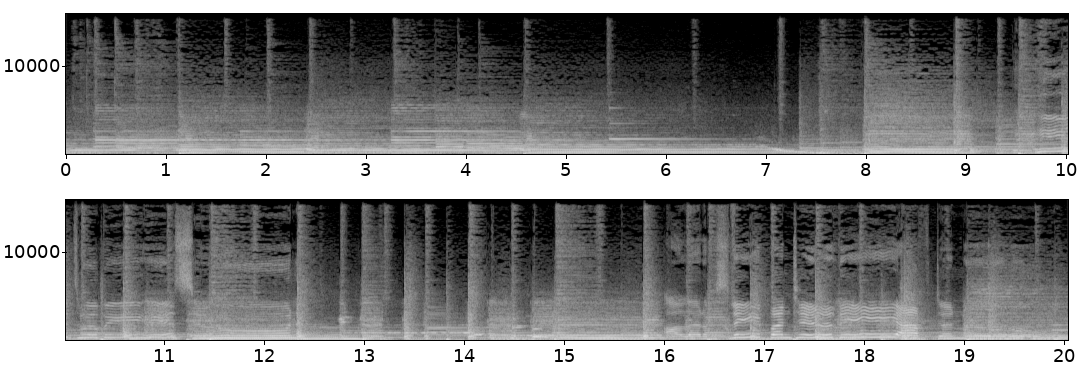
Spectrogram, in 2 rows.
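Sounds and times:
live rock band playing: 0:00.0 - 0:20.0
person singing: 0:09.5 - 0:13.3, 0:16.0 - 0:20.0.

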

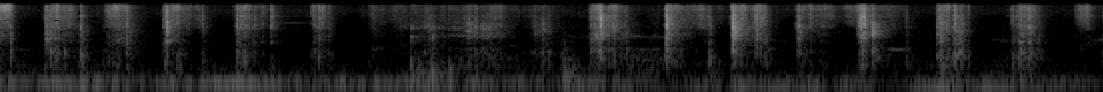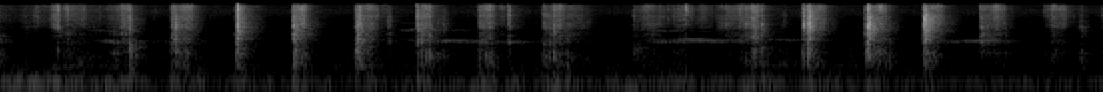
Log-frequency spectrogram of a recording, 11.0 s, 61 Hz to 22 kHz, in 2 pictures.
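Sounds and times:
cards being shuffled: 0:00.2 - 0:11.0.

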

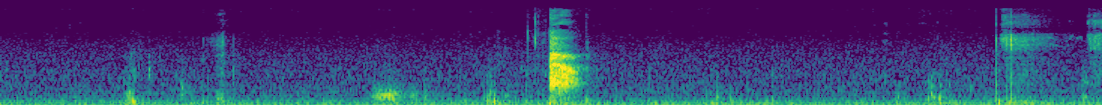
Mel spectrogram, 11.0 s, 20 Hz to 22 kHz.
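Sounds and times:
soft swallow: 0:05.4 - 0:06.0.

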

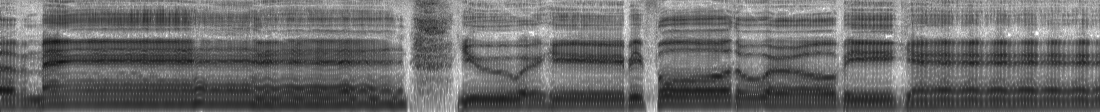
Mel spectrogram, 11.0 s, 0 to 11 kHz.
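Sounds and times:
man singing a hymn a cappella: 0:00.0 - 0:11.0
singer breathing: 0:04.0 - 0:04.6.

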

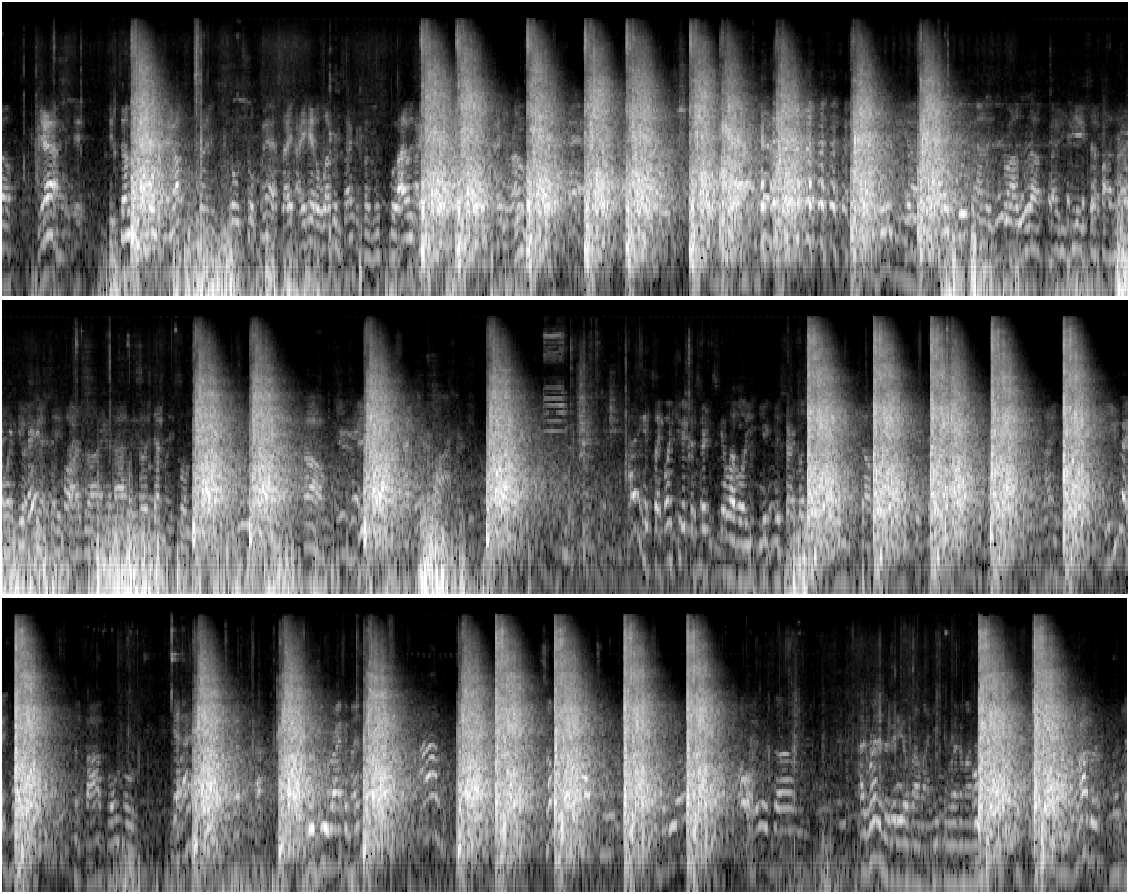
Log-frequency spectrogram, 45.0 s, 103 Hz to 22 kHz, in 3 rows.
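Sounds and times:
pistol shots with echo: 0:01.7 - 0:02.4, 0:05.6 - 0:12.9, 0:17.6 - 0:19.1, 0:19.8 - 0:20.6, 0:21.4 - 0:22.6, 0:25.8 - 0:31.0, 0:32.4 - 0:40.0, 0:43.0 - 0:44.6.

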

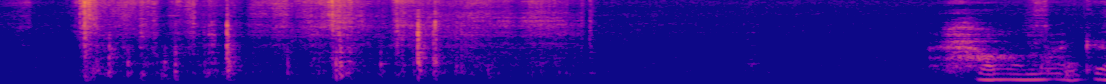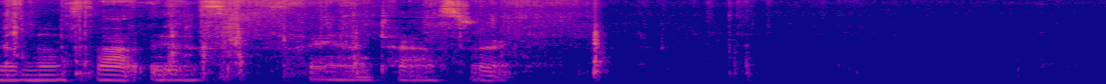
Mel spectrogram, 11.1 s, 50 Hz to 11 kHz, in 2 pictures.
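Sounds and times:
paper rustling and crinkling: 0:00.1 - 0:03.0, 0:05.2 - 0:09.4.

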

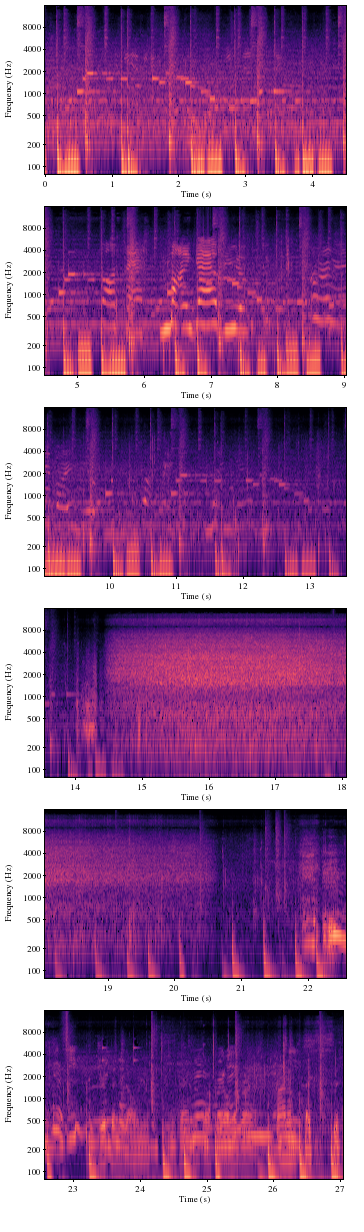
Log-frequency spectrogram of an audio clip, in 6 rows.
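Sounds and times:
background music with beat: 0:00.0 - 0:14.4, 0:18.2 - 0:27.0.

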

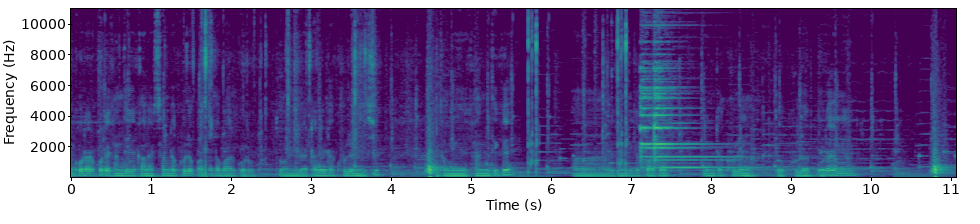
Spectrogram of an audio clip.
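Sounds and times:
background music: 0:00.0 - 0:10.8
bell-chime notification: 0:07.1 - 0:08.7.

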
